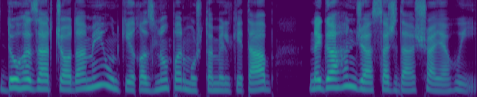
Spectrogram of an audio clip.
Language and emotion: Urdu, neutral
